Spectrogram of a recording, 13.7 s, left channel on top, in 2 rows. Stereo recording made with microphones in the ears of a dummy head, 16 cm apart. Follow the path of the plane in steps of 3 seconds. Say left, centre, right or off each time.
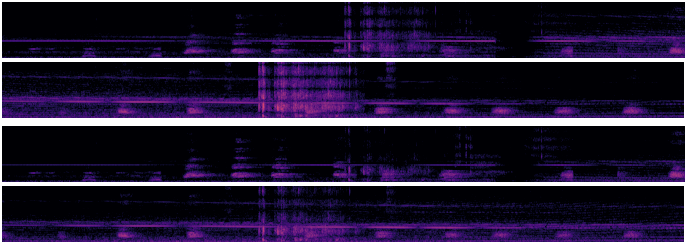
left, left, left, right, right.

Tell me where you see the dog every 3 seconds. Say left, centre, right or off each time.
centre, right, centre, left, left.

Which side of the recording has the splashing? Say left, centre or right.
left.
